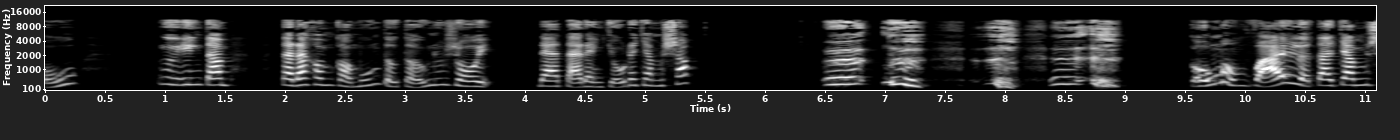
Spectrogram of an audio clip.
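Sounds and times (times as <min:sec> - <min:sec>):
speech: 0:00.0 - 0:00.4, 0:01.0 - 0:05.4, 0:06.4 - 0:11.0
nervous throat-clearing coughs: 0:07.0 - 0:09.0.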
